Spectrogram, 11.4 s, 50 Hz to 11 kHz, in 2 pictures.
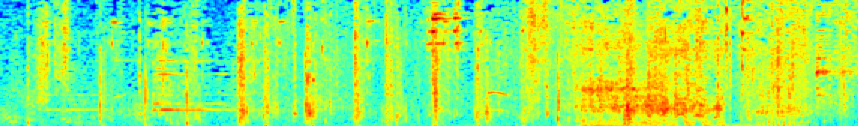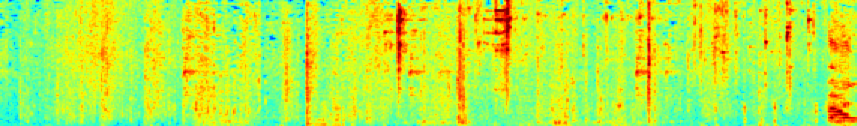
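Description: Horse hooves clip-clopping and a horse neighing in the video game Red Dead Redemption 2, close and clear, with riding hoofbeats and a whinny partway through amid game ambience.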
